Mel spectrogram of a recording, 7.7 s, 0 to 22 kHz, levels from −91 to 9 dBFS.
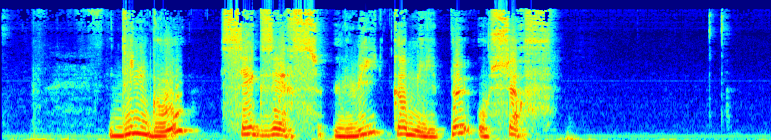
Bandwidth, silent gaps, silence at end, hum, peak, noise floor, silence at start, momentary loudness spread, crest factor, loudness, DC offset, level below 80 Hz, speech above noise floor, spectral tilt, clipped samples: over 20 kHz; none; 1.95 s; none; 0 dBFS; -47 dBFS; 0.3 s; 8 LU; 10 dB; -8 LUFS; under 0.1%; -36 dBFS; 40 dB; -4.5 dB/octave; 0.2%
